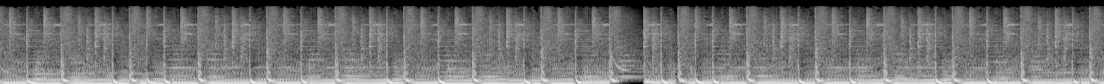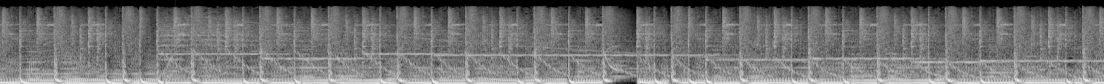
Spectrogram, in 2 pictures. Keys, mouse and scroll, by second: 0.6 scroll up 1, 0.7 Tab, 1.0 scroll down 2, 1.3 middle click, 1.5 right click, 3.2 scroll down 2, 5.5 ctrl+2, 6.1 middle click, 6.5-6.8 scroll up 5, 6.8 middle click, 8.7 click, 9.4 click, 10.1 click, 10.9 middle click, 13.4 scroll up 4, 13.7-14.8 scroll down 8, 13.9 middle click, 14.6 middle click, 15.4 scroll down 2, 15.6 middle click, 16.0 h, 16.2 scroll up 4, 16.4 middle click, 17.5 click.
